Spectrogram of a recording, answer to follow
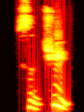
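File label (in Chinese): "死去", Chinese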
